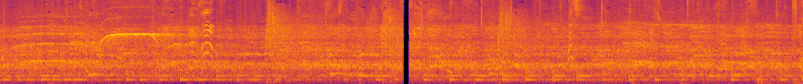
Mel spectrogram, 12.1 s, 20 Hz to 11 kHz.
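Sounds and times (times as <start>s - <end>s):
arena crowd noise: 0.0s - 12.0s
music with pulsing beat: 0.0s - 12.0s.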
